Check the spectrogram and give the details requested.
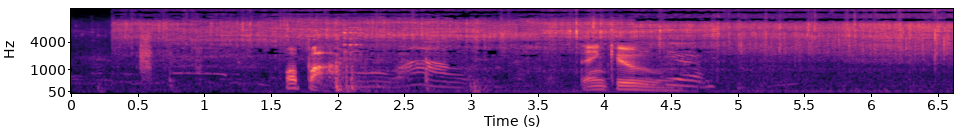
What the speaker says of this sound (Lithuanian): deganti keptuvė.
